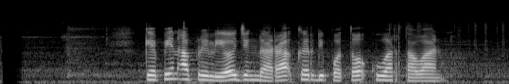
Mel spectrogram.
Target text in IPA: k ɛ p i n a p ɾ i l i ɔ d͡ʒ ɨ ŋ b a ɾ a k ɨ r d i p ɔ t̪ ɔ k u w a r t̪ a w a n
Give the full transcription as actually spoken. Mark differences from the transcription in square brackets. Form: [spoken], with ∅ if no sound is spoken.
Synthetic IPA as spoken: k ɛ p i n a p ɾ i l i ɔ d͡ʒ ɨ ŋ [d] a ɾ a k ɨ r d i p ɔ t̪ ɔ k u w a r t̪ a w a n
